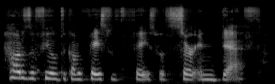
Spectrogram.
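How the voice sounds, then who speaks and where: Female war correspondent played by an actress: bright, ringing, high voice, pompous and dramatic old-radio reporting. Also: fairly even intonation, moderate pace, creaky. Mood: solemn, grandiose. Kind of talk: old-time radio news report parody.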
